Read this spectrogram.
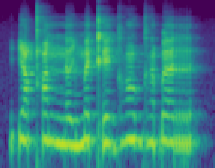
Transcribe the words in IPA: ʔ i˦˨ qʰ ə˦ nː ə˧ i̯ m ɛ˦ kʼ e˦˨ ɡʱ ɔ̃˦ u̯ ɡʱ ə̃˦ ɓ ɜ˦ r

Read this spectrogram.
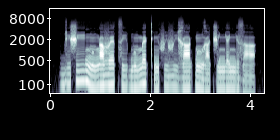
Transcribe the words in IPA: ɡ͡b i˨ ʃ iː˦ ŋ ũ˨ ŋ a˦ v ɛ˦ t͡s iː˨ b ũ˨ m ɛ˦ kʼ ĩ˨ f i˦ v i˦˨ ɣ aː˦ k͡p ũ˦˨ ɣ a˨ t͡ʃ ɪ˦ ɲ ɛ˦ ɲ ɪ˦ z a˨

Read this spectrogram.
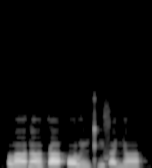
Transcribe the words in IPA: β ã˦ ɗ ã˦˨ k a˦˨ h ɔ˦ l ĩ˦˨ kʼ i˨ s a˨ ɲ ã˦

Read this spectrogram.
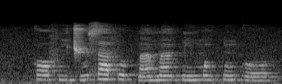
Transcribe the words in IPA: k ɔ˧ f i˨ d͡ʒ u˨˦ s a˦ f o˦˨ k͡p ã˨˦ m ã˦ k͡p ĩ˧ m ɔ̃˦ k͡p ũ˦ k o˧

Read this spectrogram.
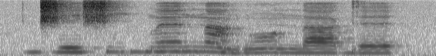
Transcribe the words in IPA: d͡ʒ e˧ ʃ i˧ b ɛ̃˦ n ã˦˨ ɡ ɔ̃˧ n a˧ ɡ ɛ˧

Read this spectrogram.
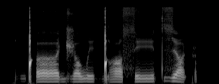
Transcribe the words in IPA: ǃʼ ʌː d͡ʒ ɔ w i ɡ͡ǃ ɑ s iː t zʲ ɑ k

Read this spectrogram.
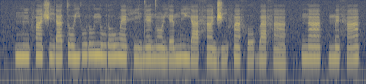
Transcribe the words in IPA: m ĩ˨ f ã˧ ʃ i˨ ɾ a˨˦ t o˧ j u˧ ɾ u˧ n u˨ ɾ o˨˦ w ɛ̃˧ h ĩ˨ d ɛ̃˧ d ɔ̃˨ j ɛ˨˦ m i˦˨ j a˨˦ h ã˦˨ d͡ʒ i˨˦ f ã˦˨ h o˨˦ b a˧ h ã˨ | n ã˧ | m ɛ̃˨ h ã˨˦

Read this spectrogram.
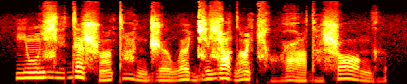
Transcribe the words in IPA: j ũ˦˥ ʑ e̤˦˥ d ɛ˥˨ ʂ õ˩˧ tˤ ɛ̤˥˨ n d͡ʒ œ˨˩ w œ˥˨ d͡ʑ ə˦˥ ʑ œ˥˨ dˤ õ˥˨ t͡ɕʰ ɔ̤˩˧ ʕ ɛ˩˧ dˤ e̤˩˧ ʂ ɔː˥˨ ŋ ɡ ə̤˩˧

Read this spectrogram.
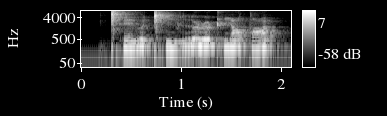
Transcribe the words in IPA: ǀʰ e˨ v ɵ˥˩ ǀʰ i˨ v r u˧˥˧ ɭ o˧˥˧ ʈʰ iː˨˦ tˤ u˨˦

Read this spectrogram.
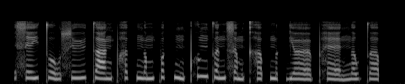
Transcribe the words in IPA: s e˨˥ j t̪ o˨˩ w s yː˨˥ t̪ aː˨ ŋ pʰ ɐ˧ k̚ ŋ ɐ˨˥ m p ɐ˧ k̚ ʊ˨˩ ŋ pʰ ʊ˥ ŋ t̪ ɐ˨˥ n s ɐ˨˩ m kʰ ɐ˨˥ p̚ n̪ ɐ˨ k̚ j œː˨˩ pʰ ɛː˨˩ ŋ ɐ˧ w t̪ ɐ˧ p̚

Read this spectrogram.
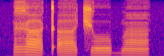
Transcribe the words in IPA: ɣ a˦˨ kʼ aː˨ t͡ʃ oː˦ b ã˦

